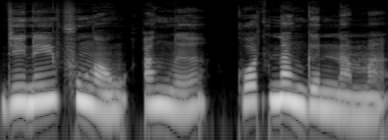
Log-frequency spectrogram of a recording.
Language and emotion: Bodo, neutral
